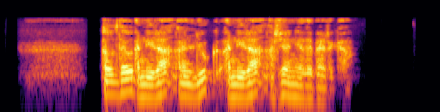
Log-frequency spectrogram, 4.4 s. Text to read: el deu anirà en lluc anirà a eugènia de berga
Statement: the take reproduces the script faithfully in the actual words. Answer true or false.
true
